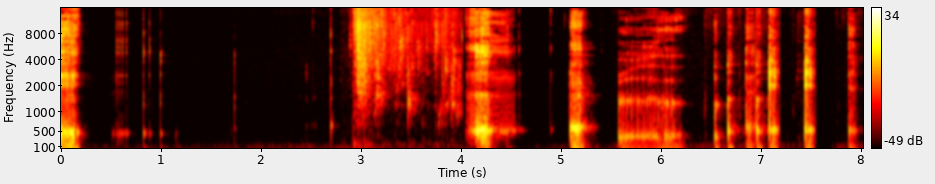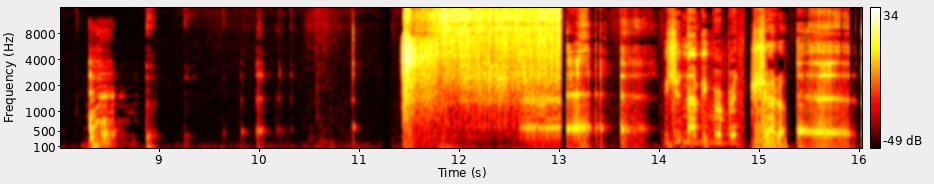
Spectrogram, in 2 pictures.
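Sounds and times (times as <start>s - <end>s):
man burping: 0.0s - 1.1s, 4.1s - 8.1s, 13.1s - 14.0s, 15.0s - 16.0s.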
